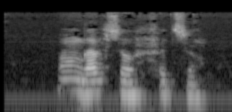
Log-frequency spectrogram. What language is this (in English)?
Medumba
